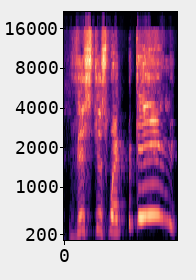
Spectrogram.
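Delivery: high, slow cartoon ding; mock bell of sudden memory; ba-ding realisation. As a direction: sing out the lightbulb sound. Sudden realisation sound effect.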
